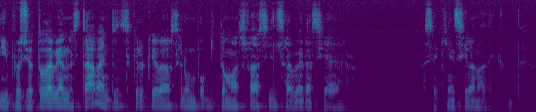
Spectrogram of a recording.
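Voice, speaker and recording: A man with a Mexican accent talks in a monotone, flat intonation. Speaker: podcast host. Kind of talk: casual chat. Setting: girlfriend's apartment.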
